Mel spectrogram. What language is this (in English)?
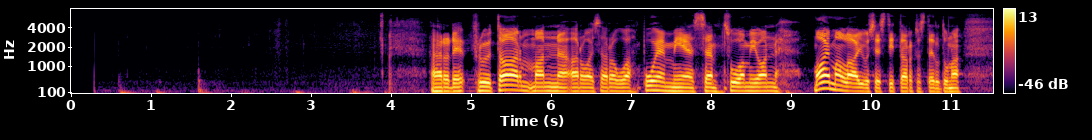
Finnish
